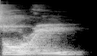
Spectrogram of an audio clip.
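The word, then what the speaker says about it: Soreen: Which brand of malt loaf rhymes with Doreen and Maureen? It's Saureen.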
